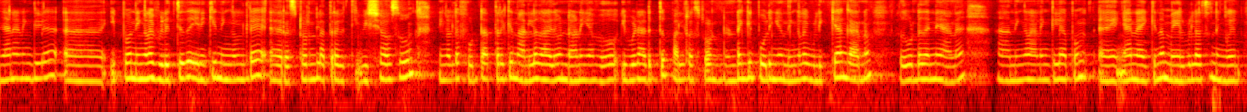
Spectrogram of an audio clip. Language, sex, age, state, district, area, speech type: Malayalam, female, 18-30, Kerala, Kottayam, urban, spontaneous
